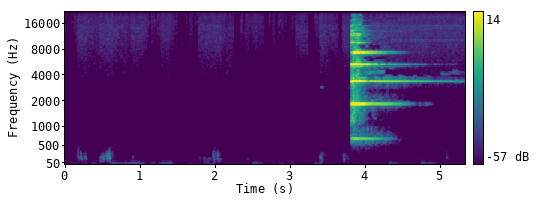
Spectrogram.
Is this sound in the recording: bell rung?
yes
